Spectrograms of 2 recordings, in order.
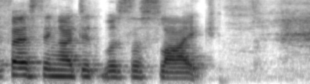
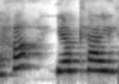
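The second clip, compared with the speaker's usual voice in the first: high, sugary mock greeting; fake-sweet hello; 10 semitones higher, 3 dB louder than usual. Smiling at someone you dislike, mock sweet. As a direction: greet them all smiles to annoy. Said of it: "Or you just go".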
